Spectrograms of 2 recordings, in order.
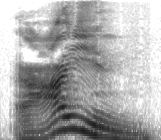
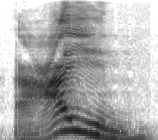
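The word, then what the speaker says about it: ع: Aïn. Donc ici, le son, il vient de la gorge. Aïn. Aïn.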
